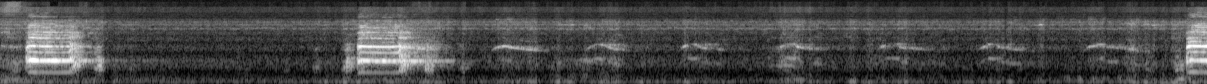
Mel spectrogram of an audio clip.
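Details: Hen on a farm raising a ruckus, said to be laying an egg: two loud, harsh, harmonic squawks about two and a half seconds apart, with a run of soft, short clucks repeated roughly every half second between them.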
